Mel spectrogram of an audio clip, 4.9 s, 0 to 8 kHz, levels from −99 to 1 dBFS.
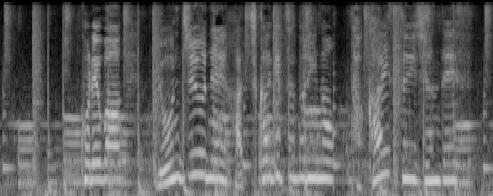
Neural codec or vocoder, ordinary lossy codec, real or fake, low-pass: vocoder, 44.1 kHz, 128 mel bands, Pupu-Vocoder; none; fake; 7.2 kHz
